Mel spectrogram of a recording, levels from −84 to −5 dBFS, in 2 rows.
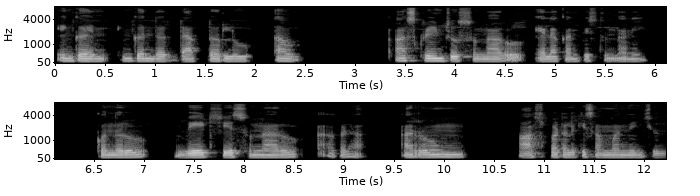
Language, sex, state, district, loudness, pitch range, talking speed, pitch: Telugu, male, Telangana, Karimnagar, -30 LUFS, 110-120 Hz, 90 wpm, 115 Hz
